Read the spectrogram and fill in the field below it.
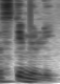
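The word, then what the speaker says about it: stimuli: 그러니까 발음을 외우세요. 발음. 스티뮬러스, 스티뮬리. 어디서 들어본 것 같잖아요.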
